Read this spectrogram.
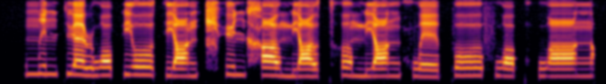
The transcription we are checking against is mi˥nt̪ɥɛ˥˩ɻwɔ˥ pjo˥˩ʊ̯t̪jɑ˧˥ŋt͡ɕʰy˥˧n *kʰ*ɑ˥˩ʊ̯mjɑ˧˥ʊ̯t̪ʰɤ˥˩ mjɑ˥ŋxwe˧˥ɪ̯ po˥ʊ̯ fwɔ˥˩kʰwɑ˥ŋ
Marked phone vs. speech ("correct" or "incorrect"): incorrect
